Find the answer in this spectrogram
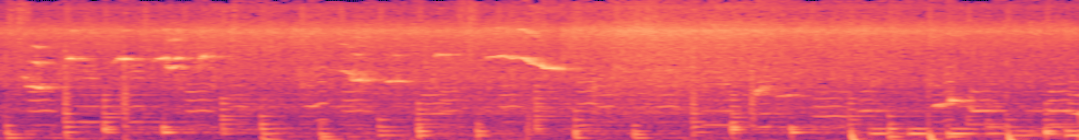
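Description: Whole masala-coated tilapia sizzling as they shallow-fry in hot oil in a pan, with a spatula working the fish. Background music plays over it, with a deep steady beat coming in about six seconds in.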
